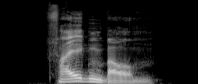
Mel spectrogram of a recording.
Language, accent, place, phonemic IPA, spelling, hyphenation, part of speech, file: German, Germany, Berlin, /ˈfaɪ̯ɡənˌbaʊ̯m/, Feigenbaum, Fei‧gen‧baum, noun, De-Feigenbaum.ogg
- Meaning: fig tree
